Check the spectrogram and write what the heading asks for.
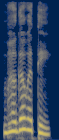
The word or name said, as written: ಭಾಗವತ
